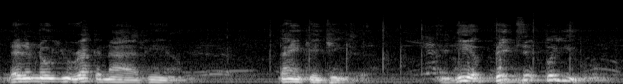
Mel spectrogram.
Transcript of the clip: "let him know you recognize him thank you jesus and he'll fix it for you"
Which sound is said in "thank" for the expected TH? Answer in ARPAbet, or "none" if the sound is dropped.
TH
